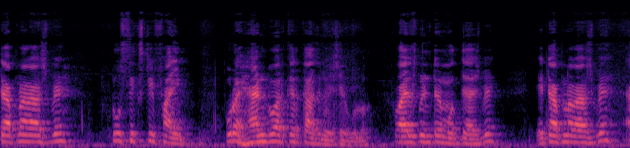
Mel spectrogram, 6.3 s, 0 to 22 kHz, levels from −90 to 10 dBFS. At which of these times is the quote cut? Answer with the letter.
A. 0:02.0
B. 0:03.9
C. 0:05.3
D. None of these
B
